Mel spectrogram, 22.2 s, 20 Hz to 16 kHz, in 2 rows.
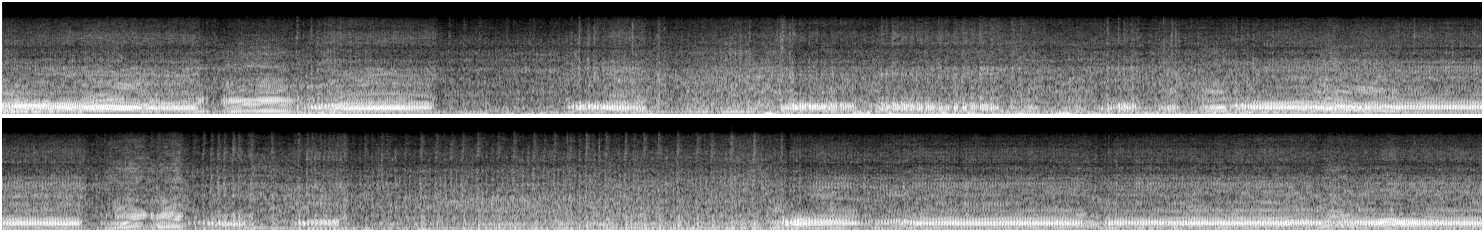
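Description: Husqvarna TE 250i two-stroke single-cylinder enduro motorcycle engine under way, revving up and down again and again as the throttle is opened and closed, with a few steadier stretches held at higher revs.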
